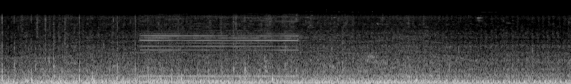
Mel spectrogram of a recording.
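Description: Adventure motorcycle engine running at low speed on a muddy dirt road, with a steady rumble throughout. A steady tone sounds over it for about a second and a half, starting just over a second in.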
